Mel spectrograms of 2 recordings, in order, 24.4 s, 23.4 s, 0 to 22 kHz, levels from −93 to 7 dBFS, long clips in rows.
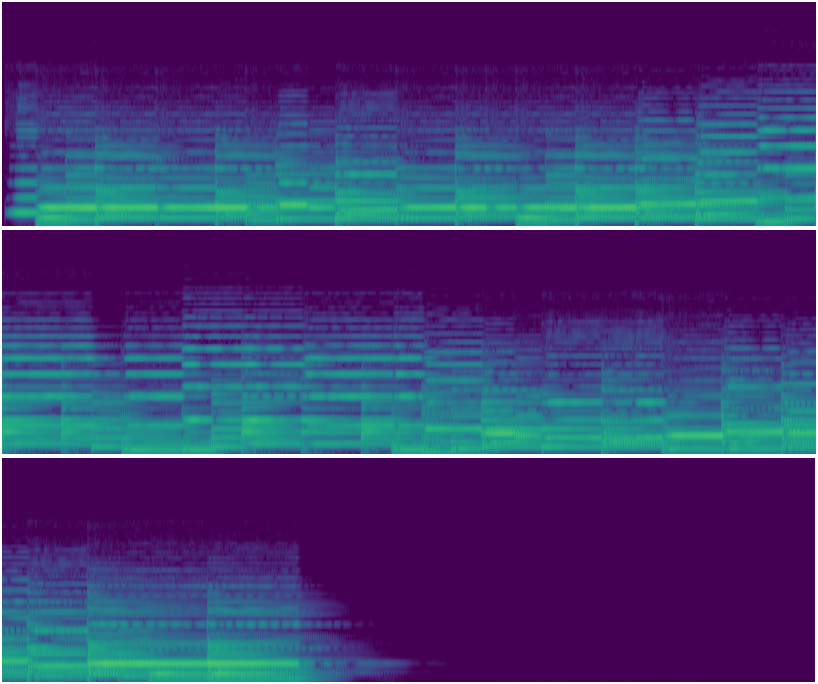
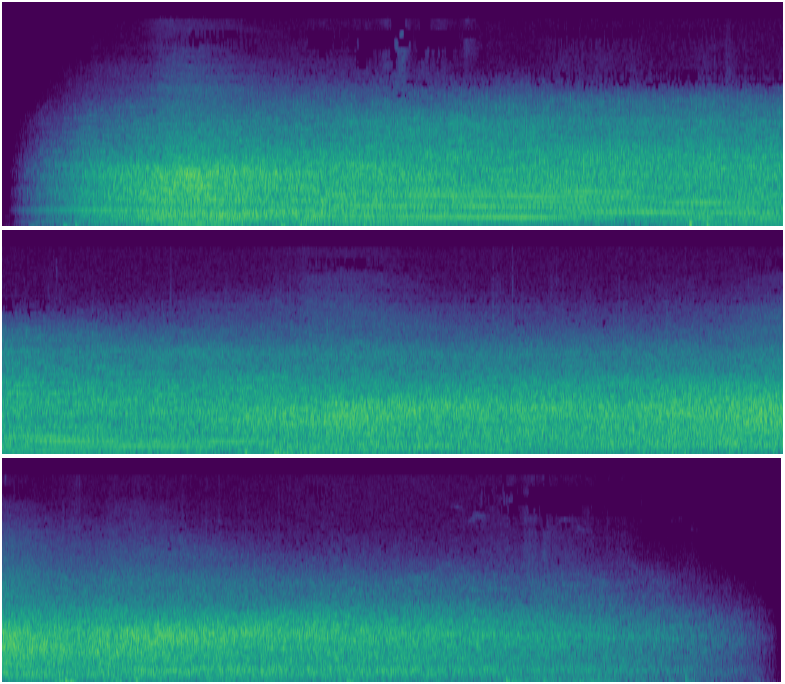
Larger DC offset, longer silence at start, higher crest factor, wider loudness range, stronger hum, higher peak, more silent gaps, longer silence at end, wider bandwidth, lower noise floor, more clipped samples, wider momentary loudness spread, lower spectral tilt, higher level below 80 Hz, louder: neither; second, 0.05 s vs 0.45 s; about the same, 14 dB vs 16 dB; about the same, 4 LU vs 6 LU; neither; second, -14 dBFS vs -6 dBFS; neither; first, 5 s vs 0.85 s; second, 4.6 kHz vs 9.6 kHz; first, under -90 dBFS vs -60 dBFS; neither; second, 7 LU vs 10 LU; first, -10 dB/octave vs -8.5 dB/octave; second, -54 dBFS vs -40 dBFS; second, -28 LUFS vs -22 LUFS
